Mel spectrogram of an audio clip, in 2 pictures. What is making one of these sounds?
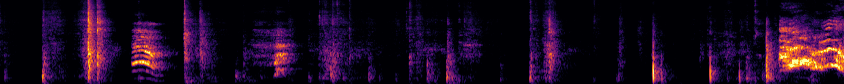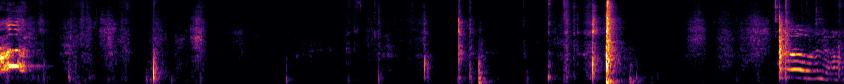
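Hockey sticks and a ball clatter and knock on the floor.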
